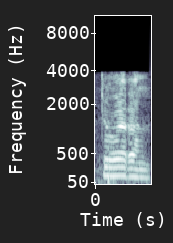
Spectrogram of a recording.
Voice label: "toring", Afrikaans

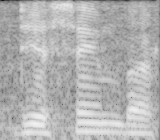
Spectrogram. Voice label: "desember", Afrikaans

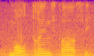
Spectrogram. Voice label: "moltreinstasie", Afrikaans

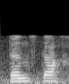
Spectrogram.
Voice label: "dinsdag", Afrikaans

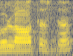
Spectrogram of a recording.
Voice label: "hoe laat is dit", Afrikaans

